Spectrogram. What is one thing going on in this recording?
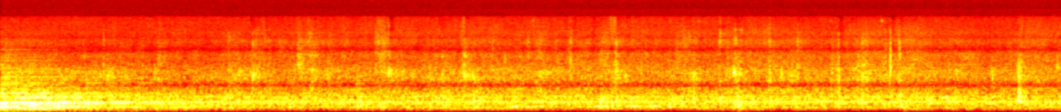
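Footsteps pad softly across a hard floor.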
